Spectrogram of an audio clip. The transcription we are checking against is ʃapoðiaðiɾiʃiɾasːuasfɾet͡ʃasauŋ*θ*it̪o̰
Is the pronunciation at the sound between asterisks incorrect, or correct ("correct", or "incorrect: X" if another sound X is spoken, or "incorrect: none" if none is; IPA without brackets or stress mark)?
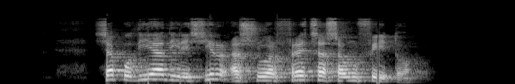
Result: incorrect: f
